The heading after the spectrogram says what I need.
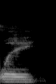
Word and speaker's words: Leigh: I think it's pronounced Lee.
